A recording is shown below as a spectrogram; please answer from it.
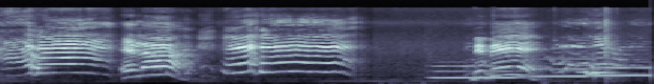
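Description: A toddler's long, high-pitched vocal cries, three in a row. From about four seconds in, a few steady held musical notes step up in pitch.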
